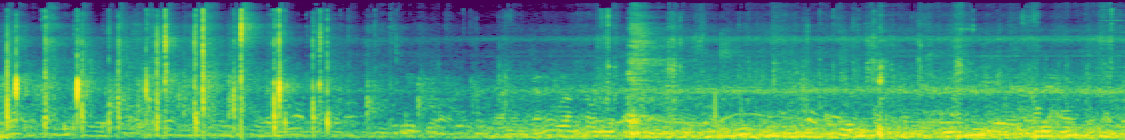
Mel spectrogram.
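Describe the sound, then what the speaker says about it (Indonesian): Audience applause at a formal Indonesian gathering for Buya Syafii, scattered sharp claps at first that swell into a dense, sustained round of clapping from a hall crowd. "Tepuk tangan pada hadirin."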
